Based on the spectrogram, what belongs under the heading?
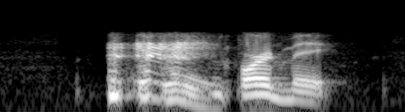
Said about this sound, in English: Pardon me, Zachary, I've got a a little cough going here this morning.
